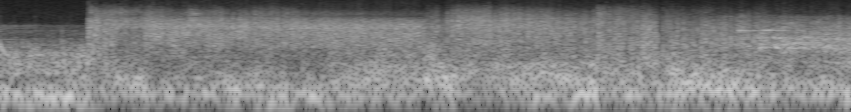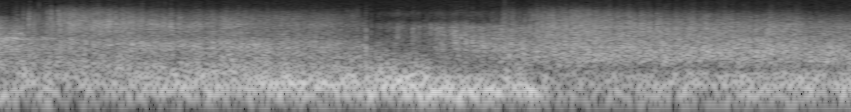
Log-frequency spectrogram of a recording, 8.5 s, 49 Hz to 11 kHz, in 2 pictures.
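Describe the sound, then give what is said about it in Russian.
A continuous, heavy barrage of artillery firing fragmentation shells fills the air, dense booming blasts overlapping into a roaring, rumbling wall of explosions with no voices audible. “Ориентир 3. Осколочным. Огонь!”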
